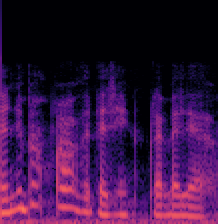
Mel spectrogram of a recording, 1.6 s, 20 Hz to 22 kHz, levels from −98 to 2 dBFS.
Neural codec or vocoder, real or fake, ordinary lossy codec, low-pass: autoencoder, 22.05 kHz, a latent of 192 numbers a frame, VITS, trained on many speakers; fake; none; 7.2 kHz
